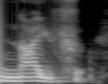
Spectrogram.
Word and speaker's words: knife: यहाँ पे KNIFE नाइफ, का नाइफ नहीं पढ़ते, इसको पढ़ते हैं नाइफ, और नाइफ मतलब होता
